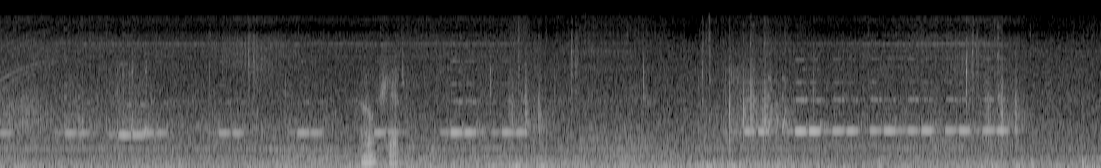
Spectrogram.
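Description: A handheld tracker beeps in quick repeated pulses.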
